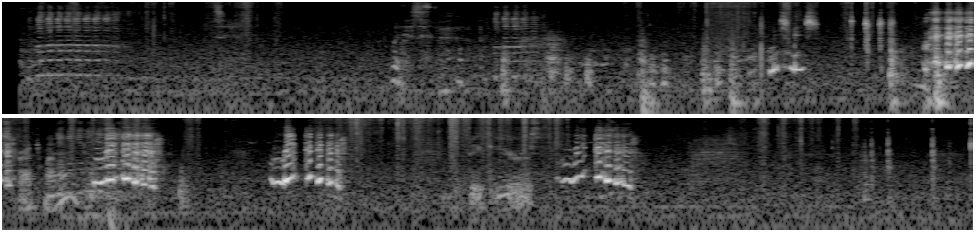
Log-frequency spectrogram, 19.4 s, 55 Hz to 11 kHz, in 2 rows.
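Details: Nigerian Dwarf goat kids, born May 8, 2009, bleat in short wavering cries spaced several seconds apart, with quiet talking and handling noise around them.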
